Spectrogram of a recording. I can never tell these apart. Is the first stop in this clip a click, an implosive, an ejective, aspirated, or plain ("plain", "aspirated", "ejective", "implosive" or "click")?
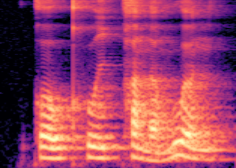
plain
